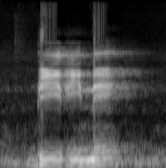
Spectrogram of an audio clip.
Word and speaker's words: Virinae: Si es la subfamilia, Virinae, se lee, Virinae se pronuncia.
